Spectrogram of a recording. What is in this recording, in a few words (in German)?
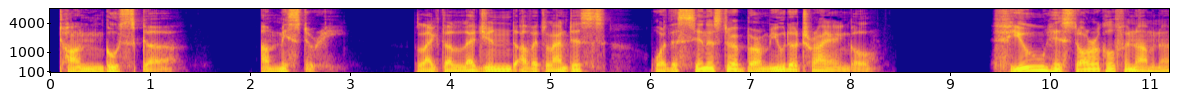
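US English, Kommentar Variabel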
